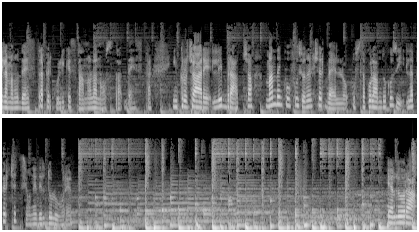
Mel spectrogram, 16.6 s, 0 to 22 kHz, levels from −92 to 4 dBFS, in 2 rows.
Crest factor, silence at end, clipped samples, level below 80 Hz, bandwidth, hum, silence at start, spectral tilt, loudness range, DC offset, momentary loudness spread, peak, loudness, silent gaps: 18 dB; 0 s; under 0.1%; -22 dBFS; 11.5 kHz; none; 0 s; -4.5 dB/octave; 6 LU; under 0.1%; 12 LU; 0 dBFS; -19 LUFS; none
